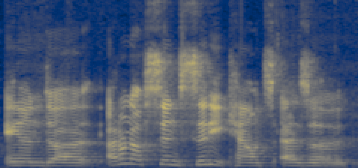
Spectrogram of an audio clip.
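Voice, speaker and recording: A woman's voice: mid-range voice, normal speed, over a noisy crowd. A woman co-hosting a casual podcast about movies, talking in a blunt, enthusiastic way with frequent swearing. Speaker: podcast co-host.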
